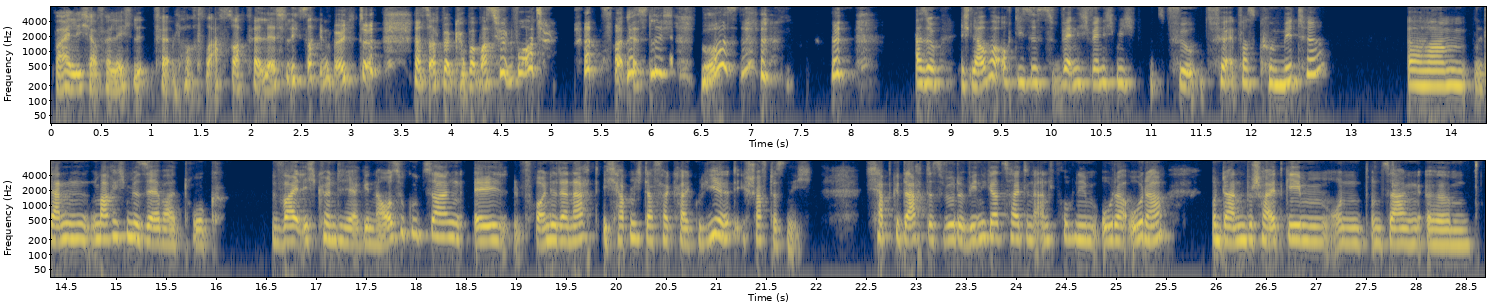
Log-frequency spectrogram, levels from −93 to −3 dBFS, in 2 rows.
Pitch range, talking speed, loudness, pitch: 190-235 Hz, 160 wpm, -19 LUFS, 205 Hz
